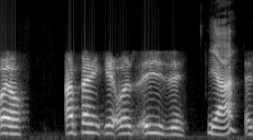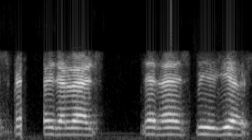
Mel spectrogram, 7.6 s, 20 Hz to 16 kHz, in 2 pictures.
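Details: 27-year-old man with cerebral palsy after neonatal brain bleed and stroke, born three months premature after a car crash; right-sided paralysis, blindness, seizures; slow speech with dysarthria (cerebral palsy)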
